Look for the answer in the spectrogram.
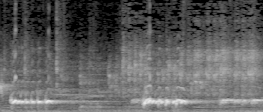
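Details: Local Indonesian zebra doves, strong loud singers, with males and females answering each other, used as a lure to restart birds that stopped singing: rolling, pulsed cooing phrases near one pitch, repeated in separate bursts with brief gaps.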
